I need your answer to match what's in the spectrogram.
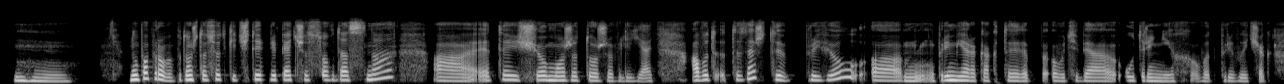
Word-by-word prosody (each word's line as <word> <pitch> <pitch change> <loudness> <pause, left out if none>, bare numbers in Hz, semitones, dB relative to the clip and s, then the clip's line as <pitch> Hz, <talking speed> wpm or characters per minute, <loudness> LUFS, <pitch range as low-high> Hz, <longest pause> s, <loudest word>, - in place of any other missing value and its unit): Мгм, 155 -4 -1 0.5
ну, 220 +1 +8
попробуй, 230 -10 +4
потому 215 +6 +5
что 210 - 0
всё-таки 210 0 -1
4-5 210 -1 +2
часов, 210 -1 0
до 205 0 +3
сна, 245 +10 +2 0.4
а 170 -2 0
это 205 +4 -2
ещё 200 -1 +3
может 190 -1 +2
тоже 170 -2 0
влиять. 155 -2 -7 0.3
А 190 - +5
вот 215 +2 +2 0.2
ты 205 - -3
знаешь, 275 +9 +1
ты 205 -5 -1
привёл, 215 - 0
ам, 180 -2 0
примеры, 190 -3 +4
как 170 -2 -6
ты 170 -2 -3 0.2
у 170 -2 -3
тебя 160 0 -2
утренних 165 -4 -4
вот 150 -2 -8
привычек. 155 -3 -6
185 Hz, 145 wpm, -20 LUFS, 165-210 Hz, 0.5 s, ну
